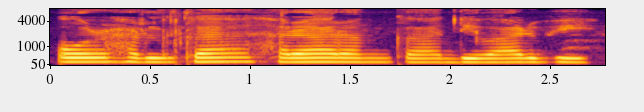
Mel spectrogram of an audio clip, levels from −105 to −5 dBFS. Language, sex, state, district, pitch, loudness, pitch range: Hindi, female, Arunachal Pradesh, Papum Pare, 210 Hz, -15 LUFS, 200-215 Hz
